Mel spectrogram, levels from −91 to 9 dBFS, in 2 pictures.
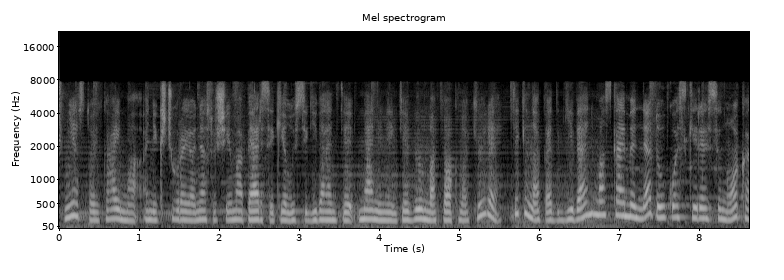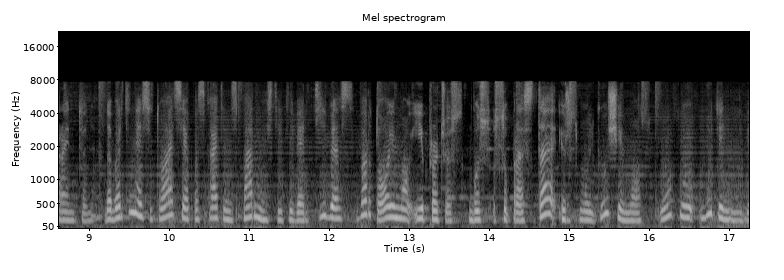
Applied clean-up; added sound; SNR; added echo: neural separator model SepFormer DNS4.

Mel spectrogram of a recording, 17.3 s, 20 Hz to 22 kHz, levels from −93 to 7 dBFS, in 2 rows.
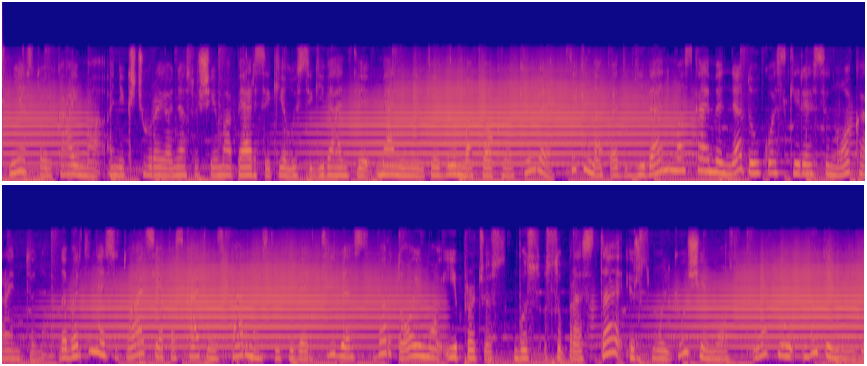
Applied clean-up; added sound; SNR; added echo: none; Trumpet; 0 dB; none.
